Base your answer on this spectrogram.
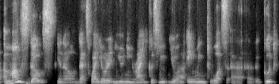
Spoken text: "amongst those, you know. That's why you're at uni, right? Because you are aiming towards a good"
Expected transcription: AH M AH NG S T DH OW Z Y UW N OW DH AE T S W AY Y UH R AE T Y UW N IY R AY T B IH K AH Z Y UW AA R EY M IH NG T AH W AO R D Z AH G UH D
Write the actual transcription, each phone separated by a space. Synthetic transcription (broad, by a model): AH M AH NG S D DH OW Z Y UW N OW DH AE T S W AY Y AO R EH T Y UW N IY R AY T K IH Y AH Y UW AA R EY M IH NG T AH W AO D S AH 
